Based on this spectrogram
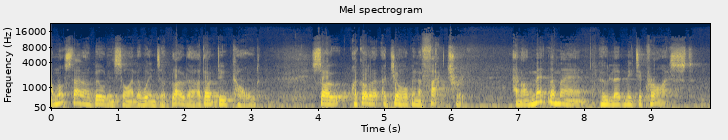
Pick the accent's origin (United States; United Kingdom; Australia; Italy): United Kingdom; Brixton, London; because I was born and bred in Brixton, and I'm proud of that.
